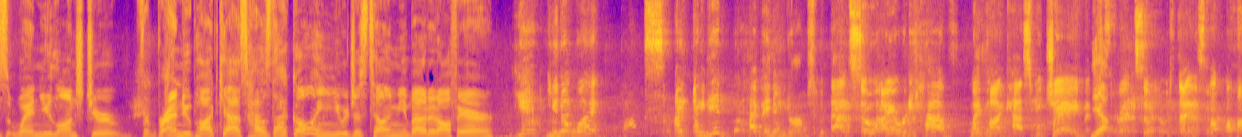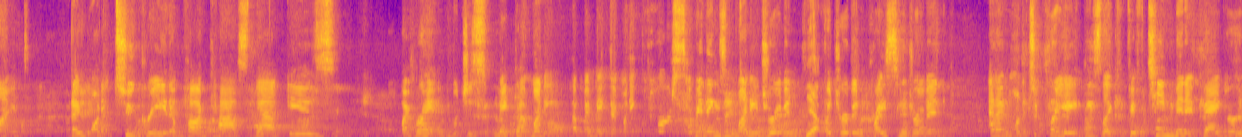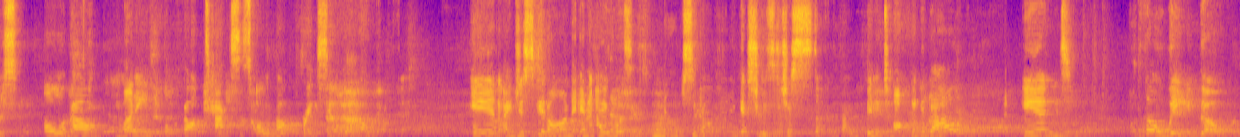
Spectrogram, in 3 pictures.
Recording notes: Live From the Salon Owners Summit 2024. Bonus episode was edited and mixed by Audio Z.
